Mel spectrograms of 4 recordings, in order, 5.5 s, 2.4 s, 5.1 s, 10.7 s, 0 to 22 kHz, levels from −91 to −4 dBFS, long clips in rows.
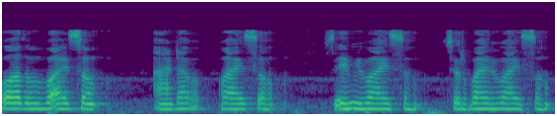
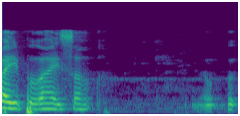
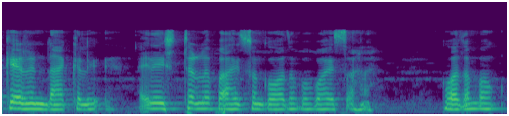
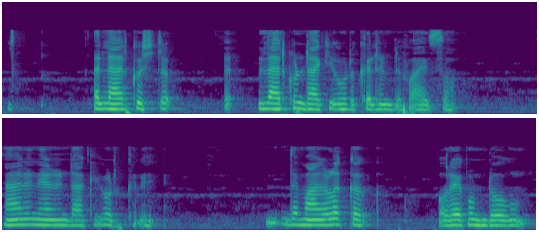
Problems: background conversations at intervals, low volume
